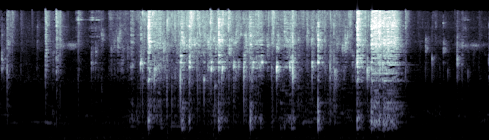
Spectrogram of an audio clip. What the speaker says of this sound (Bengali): এইভাবে কেটে দিয়ে দিচ্ছি তেলের উপরে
